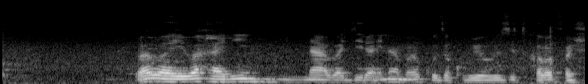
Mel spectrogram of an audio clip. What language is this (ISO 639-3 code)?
kin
